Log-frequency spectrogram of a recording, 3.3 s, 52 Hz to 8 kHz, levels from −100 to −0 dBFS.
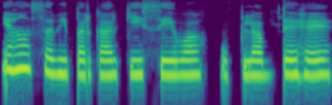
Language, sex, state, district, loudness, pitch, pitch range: Hindi, female, Bihar, Jamui, -18 LUFS, 225 Hz, 220-230 Hz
